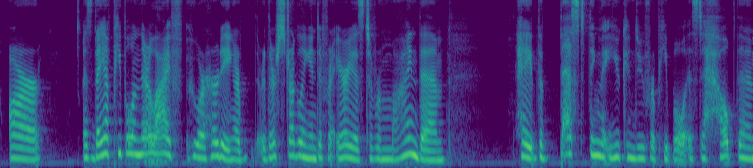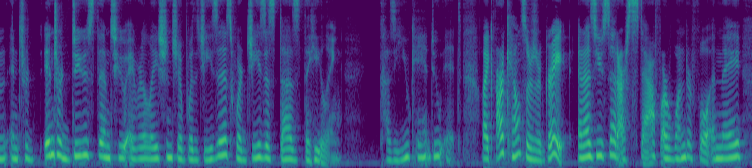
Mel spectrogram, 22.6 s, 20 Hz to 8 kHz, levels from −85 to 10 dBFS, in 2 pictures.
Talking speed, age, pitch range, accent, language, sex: 185 wpm, 30-49, 170-215 Hz, American, English, female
